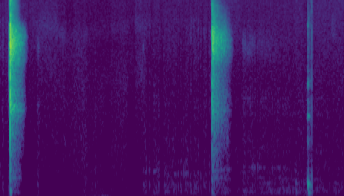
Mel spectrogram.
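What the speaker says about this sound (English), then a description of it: "Can you hear the gong speak when I snap my fingers?" Three crisp finger snaps in a gong room, two sharp bright cracks spaced about two and a half seconds apart and a softer, duller third, each dying quickly into near silence with no audible gong ring.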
